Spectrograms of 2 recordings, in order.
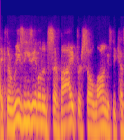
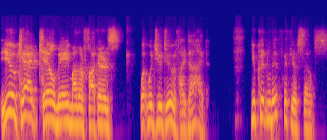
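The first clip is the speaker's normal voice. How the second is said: sassy taunting voice, higher; 4 semitones higher than usual. Imagining a charming assassin taunting the party: sassy assassin voice. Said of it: "super, super sassy assassin".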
